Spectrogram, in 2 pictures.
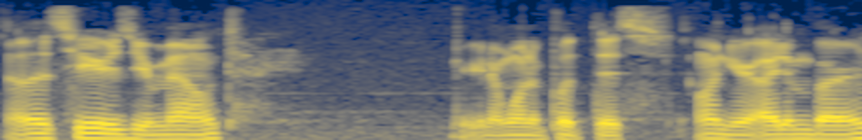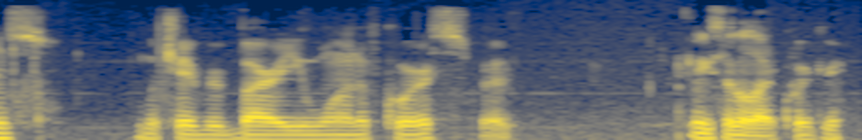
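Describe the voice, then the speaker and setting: A man's voice: low-pitched, level tone, normal speed, long pauses. A man giving a casual, easygoing game walkthrough as a streamer. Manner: laid-back, easygoing. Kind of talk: casual game guide commentary.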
